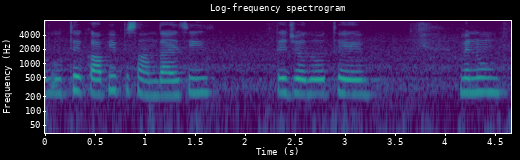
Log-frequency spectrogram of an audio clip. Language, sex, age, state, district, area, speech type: Punjabi, female, 18-30, Punjab, Mohali, rural, spontaneous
